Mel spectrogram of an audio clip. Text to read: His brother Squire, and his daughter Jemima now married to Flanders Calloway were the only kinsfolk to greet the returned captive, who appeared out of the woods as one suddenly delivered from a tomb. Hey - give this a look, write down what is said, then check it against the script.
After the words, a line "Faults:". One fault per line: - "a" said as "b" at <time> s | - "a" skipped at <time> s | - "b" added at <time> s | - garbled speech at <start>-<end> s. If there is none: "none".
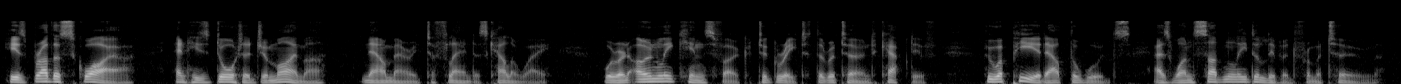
His brother Squire, and his daughter Jemima now married to Flanders Calloway were an only kinsfolk to greet the returned captive, who appeared out the woods as one suddenly delivered from a tomb.
Faults:
- "the" said as "an" at 6.2 s
- "of" skipped at 10.7 s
